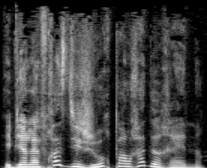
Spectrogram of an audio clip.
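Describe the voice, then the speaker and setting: A woman presenting a chatty live radio magazine segment in a bubbly, playful and expressive manner. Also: mid-range voice, normal speed, no echo.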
